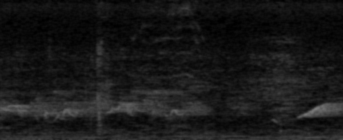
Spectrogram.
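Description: Small wild birds being released near trees give faint, thin chirps and tweets, a few scattered calls over a steady outdoor hiss.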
